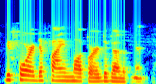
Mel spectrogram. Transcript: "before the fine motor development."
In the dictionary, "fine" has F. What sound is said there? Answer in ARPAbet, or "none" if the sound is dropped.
F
